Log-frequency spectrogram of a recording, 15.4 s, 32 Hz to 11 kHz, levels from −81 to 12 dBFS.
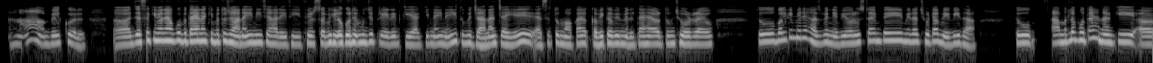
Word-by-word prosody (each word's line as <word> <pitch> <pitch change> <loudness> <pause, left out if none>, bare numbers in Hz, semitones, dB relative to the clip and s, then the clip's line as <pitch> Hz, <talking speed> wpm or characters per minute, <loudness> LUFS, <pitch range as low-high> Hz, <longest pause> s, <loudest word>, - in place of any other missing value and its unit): हाँ, 195 +4 -6
बिल्कुल। 200 -4 -4 0.4
अ, 175 +2 -1
जैसे 225 +4 +3
कि 265 - +1
मैंने 260 0 +6
आपको 255 +1 +5
बताया 250 0 +5
ना 250 - +5
कि 250 0 -1
मैं 230 -1 +1
तो 250 - +2
जाना 200 -5 +3
ही 205 +3 +2
नहीं 220 0 +1
चाह 210 -3 -1
रही 180 -1 -2
थी। 185 0 -6
फिर 205 - 0
सभी 200 +2 +1
लोगों 210 +1 +6
ने 220 - +4
मुझे 220 +2 +1
प्रेरित 195 -4 -4
किया 185 -2 -3
कि, 180 +2 -10
"नहीं-नहीं 195 +3 -1
तुम्हें 210 -3 -3
जाना 180 +1 +2
चाहिए, 200 +4 +1
ऐसे 180 0 -5
तो 210 +2 -3
मौका 195 +1 -1
कभी-कभी 200 +2 +1
मिलता 185 0 -3
है 195 0 +1
और 195 - 0
तुम 195 - -2
छोड़ 200 -3 +1
रहे 190 0 0
हो।" 190 +1 -4 0.6
तो 235 +2 +1
बल्कि 265 +6 -1
मेरे 330 0 -3
हस्बैंड 215 0 -1
ने 190 -2 -2
भी 200 +2 -2
और 205 0 -1
उस 220 +2 -1
टाइम 255 -1 -1
पे 260 0 +2 0.2
मेरा 235 -1 0
छोटा 235 +1 -1
बेबी 200 -1 -1
था। 165 -6 -4 0.5
तो 215 -1 +2 0.2
अ, 215 - -1
मतलब 260 +5 +1
होता 275 +3 +2
है 325 -3 -1
ना 230 -3 +3
कि 225 +1 0
अ, - - -4
210 Hz, 245 wpm, -24 LUFS, 190-235 Hz, 0.6 s, मैंने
